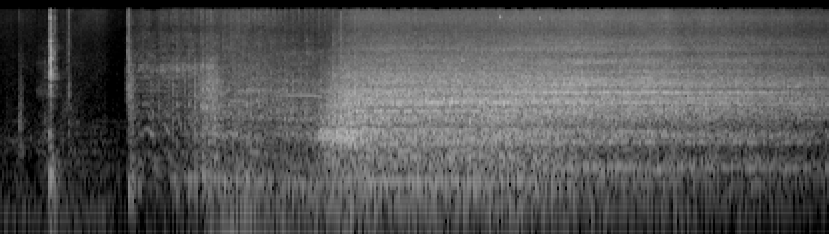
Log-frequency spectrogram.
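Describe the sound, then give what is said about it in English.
A couple of sharp clicks, then a tractor engine turns over and catches, swelling into a loud, steady rumbling drone that holds to the end with no one talking. “Well, the moment has come then to hop up on the tractor and give it a go.”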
